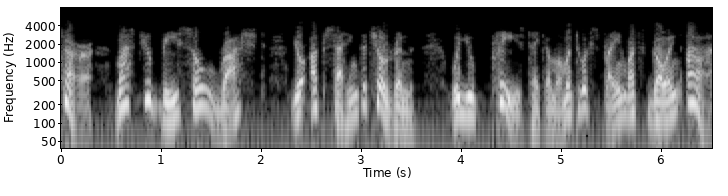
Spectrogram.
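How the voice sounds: Putting on a character voice, a man speaks at a moderate pace and medium pitch with very wide pitch swings and a slightly husky edge, in a dry, close sound with no echo.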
